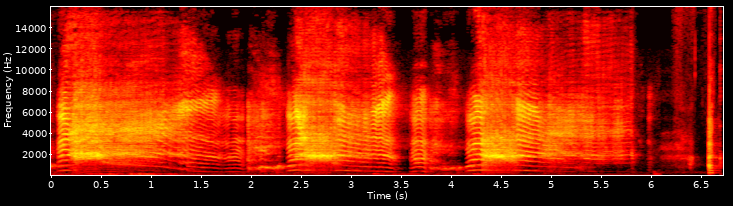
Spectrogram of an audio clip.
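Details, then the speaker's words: Infant's sustained, intense cry: full-on, fever-pitch, gurgling wails with no let-up and not decreasing in intensity, a cry unlikely to wind down that needs parental intervention. "if they're crying as a full-on sustained fever pitch gurgling type cry that isn't decreasing in intensity you need to intervene"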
